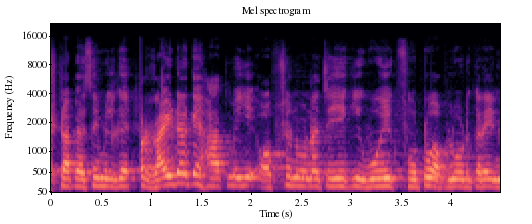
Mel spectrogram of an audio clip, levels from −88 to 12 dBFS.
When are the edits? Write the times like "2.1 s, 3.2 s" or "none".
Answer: 1.0 s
